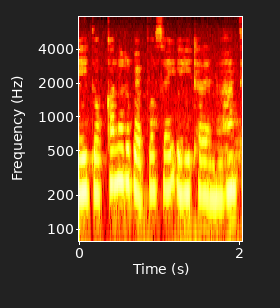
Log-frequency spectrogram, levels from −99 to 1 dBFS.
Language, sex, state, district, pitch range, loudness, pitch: Odia, female, Odisha, Khordha, 210-225 Hz, -15 LUFS, 215 Hz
